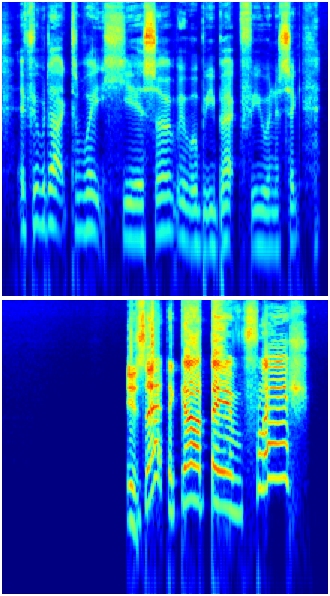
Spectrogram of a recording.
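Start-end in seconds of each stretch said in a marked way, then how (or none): 4.5-6.3 put-on very loud, very high Southern accent outburst. Introducing an interview with John Valorant, the speaker breaks off: sudden southern accent. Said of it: "Why did you become southern?".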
